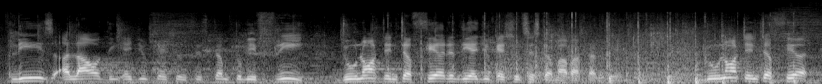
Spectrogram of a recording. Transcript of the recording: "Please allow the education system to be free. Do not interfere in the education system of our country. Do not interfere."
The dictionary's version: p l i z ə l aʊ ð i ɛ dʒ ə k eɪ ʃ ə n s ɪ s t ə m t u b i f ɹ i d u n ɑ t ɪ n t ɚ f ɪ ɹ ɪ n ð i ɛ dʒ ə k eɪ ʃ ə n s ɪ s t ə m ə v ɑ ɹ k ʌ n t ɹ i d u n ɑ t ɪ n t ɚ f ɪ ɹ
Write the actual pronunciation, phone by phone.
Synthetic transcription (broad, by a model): p l i z ə l aʊ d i ɛ dʒ ə k eɪ ʃ ə n s ɪ s t ə m t u b i f ɹ i d u n ɑ t ɪ n t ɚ f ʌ ɹ ɪ n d i ɛ dʒ ə k eɪ ʃ ə n s ɪ s t ə m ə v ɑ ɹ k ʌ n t i d u n ɑ t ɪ n t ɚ f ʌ ɹ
